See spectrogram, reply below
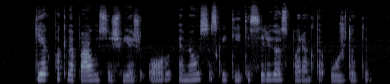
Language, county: Lithuanian, Vilnius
